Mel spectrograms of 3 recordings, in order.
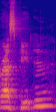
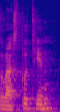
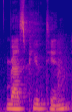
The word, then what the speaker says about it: Rasputin: say it it's not Rasputin the correct Russian pronunciation is Rasputin Rasputin okay well I'm not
